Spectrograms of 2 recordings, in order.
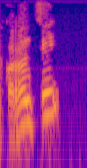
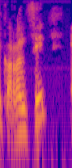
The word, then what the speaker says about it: Korrontzi: Por cierto, Corronzi, no sé cómo pronunciarlo, es precisamente el primer disco, ¿no? – Efectivamente, sí, el grupo se llama Corronzi. – Corronzi. – Decimos así, Corronzi.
